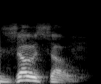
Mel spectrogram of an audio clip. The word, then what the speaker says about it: sozo: The word save is the word zozo, S-O-Z-O, long O.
